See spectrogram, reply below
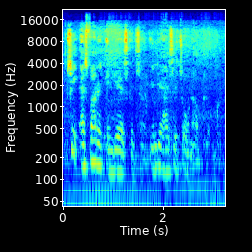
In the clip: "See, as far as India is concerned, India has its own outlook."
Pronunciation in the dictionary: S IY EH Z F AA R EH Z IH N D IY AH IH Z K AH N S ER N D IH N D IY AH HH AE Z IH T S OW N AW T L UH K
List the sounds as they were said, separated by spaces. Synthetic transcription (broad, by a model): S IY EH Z F AA R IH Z IH N D IY AH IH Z K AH N S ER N IH N D IY AH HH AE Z IH T S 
